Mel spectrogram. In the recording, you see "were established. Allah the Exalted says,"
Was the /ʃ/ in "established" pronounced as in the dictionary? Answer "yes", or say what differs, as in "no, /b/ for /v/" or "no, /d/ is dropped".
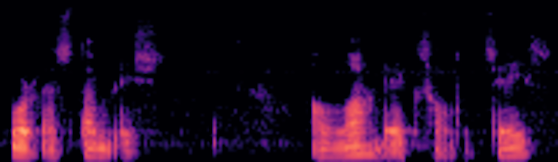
yes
